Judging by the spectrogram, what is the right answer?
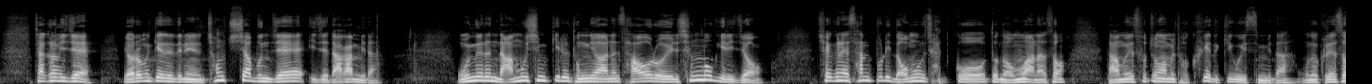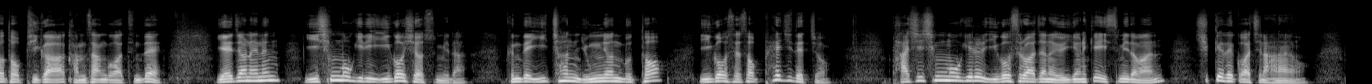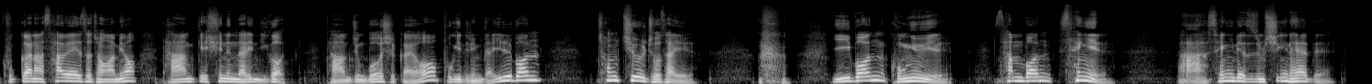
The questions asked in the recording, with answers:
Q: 국가나 사회에서 정하며 다 함께 쉬는 날인 이것.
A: 정답 바로 공휴일입니다.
